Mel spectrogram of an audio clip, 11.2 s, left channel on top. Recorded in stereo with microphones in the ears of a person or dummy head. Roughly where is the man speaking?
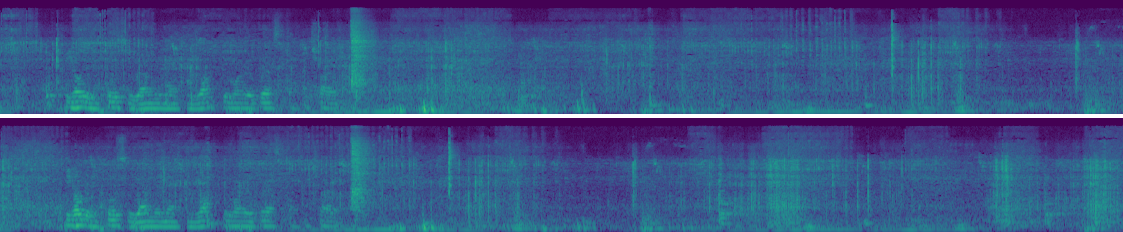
Right.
